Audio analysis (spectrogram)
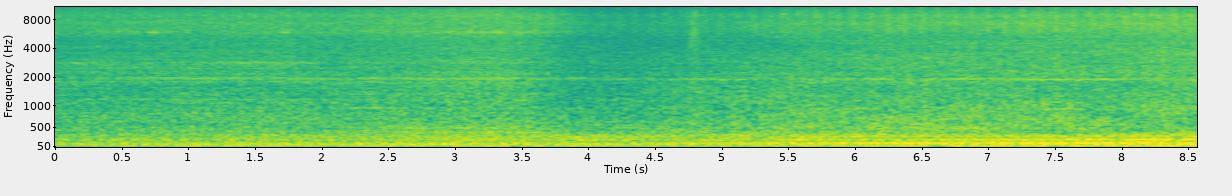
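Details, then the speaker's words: Box-body Chevy truck (possibly a K5) after water pump gasket work: steady, even low rumble with no knocks or misses, idle holding level throughout. Smooth, healthy idle; transmission fluid is still low. "all right bro you can cut it off so yeah that's that's smooth"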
